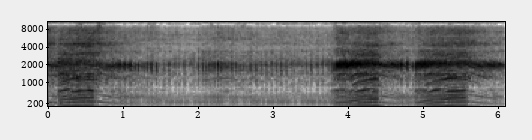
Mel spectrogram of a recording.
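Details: Murray M2500 two-stroke trimmer after the new carburetor's high-speed screw was turned counterclockwise with the kit tool; picks up cleanly and quickly on each throttle blip with no stumble. It no longer bogs much.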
